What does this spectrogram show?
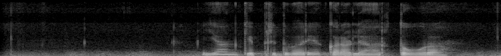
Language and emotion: Russian, sad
